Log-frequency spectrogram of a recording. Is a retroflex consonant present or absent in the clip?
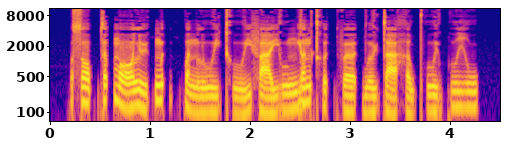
absent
